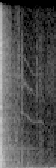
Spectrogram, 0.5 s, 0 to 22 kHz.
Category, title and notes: Sound effects > Other mechanisms, engines, machines
metal shop foley -186
sfx, fx, knock, boom, foley, thud, bop, pop, percussion, crackle, bam, shop, rustle, little, bang, tools, metal, wood, sound, tink, perc, oneshot, strike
